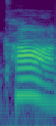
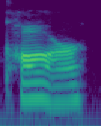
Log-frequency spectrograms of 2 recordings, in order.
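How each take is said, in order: First: It is said in a Massachusetts accent. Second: It is said in a standard accent. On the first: "like in Massachusetts. People say car" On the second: "not car"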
